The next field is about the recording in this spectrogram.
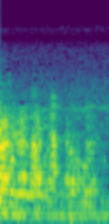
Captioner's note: all laugh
